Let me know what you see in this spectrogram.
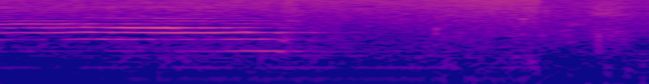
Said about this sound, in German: Das da, ja, das höre ich schon lange. Dummes Gemaunze. Wie kannst du dir nur denken, dass das von mir kommt? Noch nie in meinem Leben habe ich gemiaut.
